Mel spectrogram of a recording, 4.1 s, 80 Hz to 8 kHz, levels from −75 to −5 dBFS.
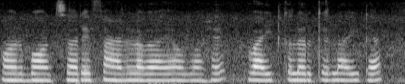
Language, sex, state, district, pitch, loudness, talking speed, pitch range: Hindi, female, Gujarat, Valsad, 230 Hz, -18 LUFS, 175 wpm, 225-230 Hz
